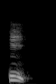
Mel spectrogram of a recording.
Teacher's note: So it's the same as you have an E in English, you know, the fifth letter. You pronounce that, the fifth letter in English, but at the fourth tone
